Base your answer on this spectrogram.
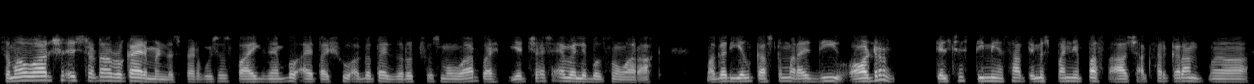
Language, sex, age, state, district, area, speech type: Kashmiri, male, 30-45, Jammu and Kashmir, Baramulla, rural, conversation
